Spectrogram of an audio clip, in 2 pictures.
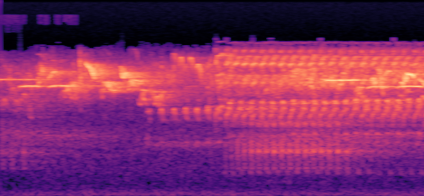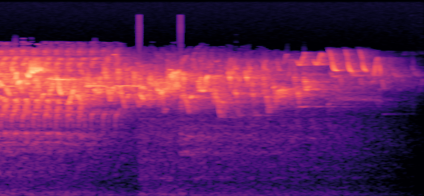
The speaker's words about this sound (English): In these sounds, we learn that there are not just four seasons, but dozens or hundreds. Bird sounds reveal the polyrhythms of a living earth.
